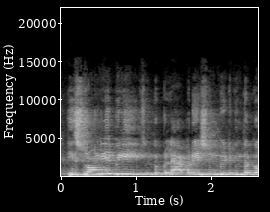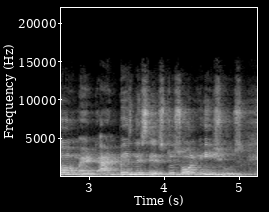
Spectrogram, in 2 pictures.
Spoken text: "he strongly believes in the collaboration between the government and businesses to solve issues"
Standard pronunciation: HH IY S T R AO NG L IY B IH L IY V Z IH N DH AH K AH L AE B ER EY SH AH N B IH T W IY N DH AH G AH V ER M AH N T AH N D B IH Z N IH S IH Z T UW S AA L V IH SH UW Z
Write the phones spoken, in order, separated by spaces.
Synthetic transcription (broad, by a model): HH IY S T R AO NG L IY B IH L IY V Z IH N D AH K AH L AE B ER EY SH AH N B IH T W IY N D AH G AH V ER M AH N T AH N D B IH Z N IH S IH Z T UW S AA L V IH SH UW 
